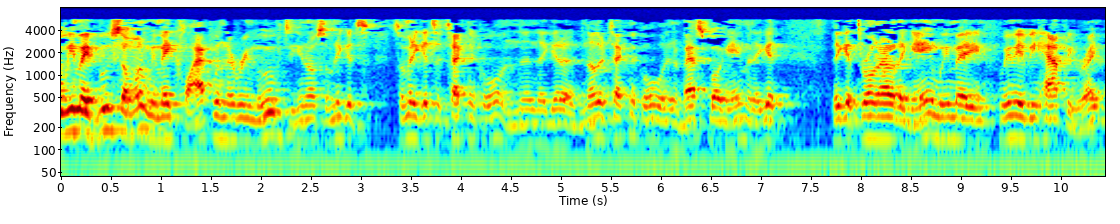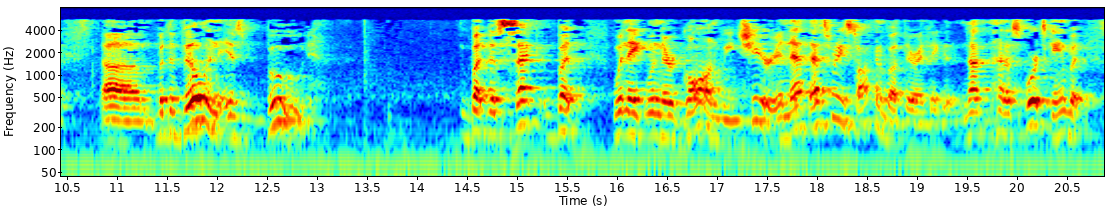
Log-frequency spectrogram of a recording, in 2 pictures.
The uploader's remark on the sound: Preached at First Baptist Church of Hazel Park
